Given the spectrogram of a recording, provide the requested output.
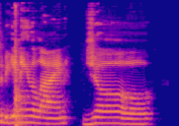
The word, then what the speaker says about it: njoo: the first sound um joe j-o-o-n-j-o-o just pronounce it without that n on there that would be my recommendation so it would you would say jo that means come joe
